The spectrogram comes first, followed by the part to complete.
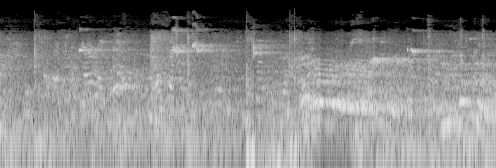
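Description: A volleyball being struck and bouncing during a rally: a few sharp smacks in the first three seconds, with players calling out, all echoing in a large sports hall.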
